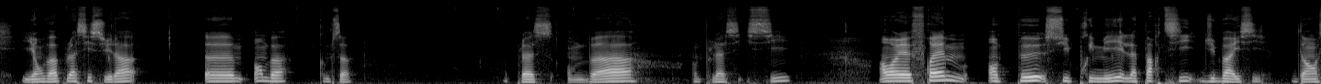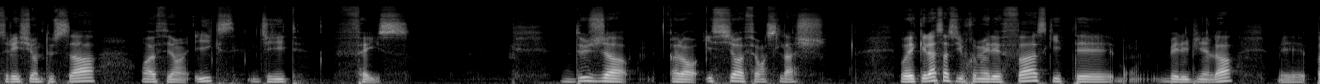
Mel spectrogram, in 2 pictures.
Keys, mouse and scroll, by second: 0.6-3.2 drag, 3.2-3.5 ctrl+scroll down 1, 3.5-4.5 scroll up 2, 4.5-7.9 drag, 7.9 z, 9.1 right click, 9.5 b, 15.1 x, 18.0-18.5 scroll down 4, 18.5 z, 18.9-20.7 middle drag, 20.7 KP_Divide, 22.7-26.4 middle drag.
